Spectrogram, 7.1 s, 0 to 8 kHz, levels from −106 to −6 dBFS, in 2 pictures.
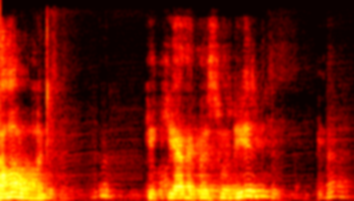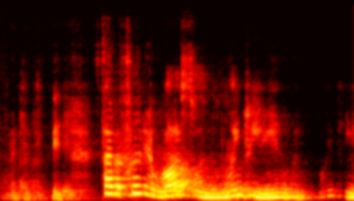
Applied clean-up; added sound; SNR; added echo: neural mask model DeepFilterNet 3.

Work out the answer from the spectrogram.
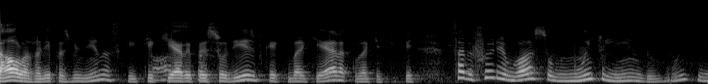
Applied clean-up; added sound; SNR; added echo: none; none; none; none.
